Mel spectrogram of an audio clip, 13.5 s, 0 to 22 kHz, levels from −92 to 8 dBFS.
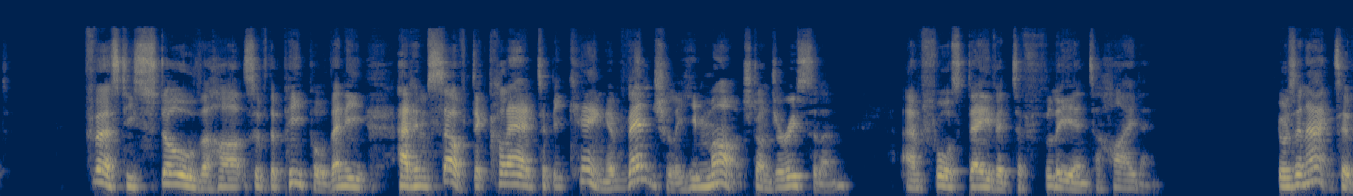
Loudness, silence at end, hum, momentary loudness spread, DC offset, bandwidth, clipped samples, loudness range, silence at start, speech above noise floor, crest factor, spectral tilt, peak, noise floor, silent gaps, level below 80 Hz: -27 LUFS; 0 s; none; 12 LU; under 0.1%; 13.5 kHz; under 0.1%; 5 LU; 0.85 s; over 62 dB; 22 dB; -4 dB/octave; -8 dBFS; under -90 dBFS; none; -72 dBFS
